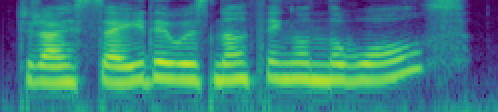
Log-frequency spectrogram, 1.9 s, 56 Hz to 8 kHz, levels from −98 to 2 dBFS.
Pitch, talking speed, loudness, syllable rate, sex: 245 Hz, 290 wpm, -17 LUFS, 6.5 syllables/s, female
